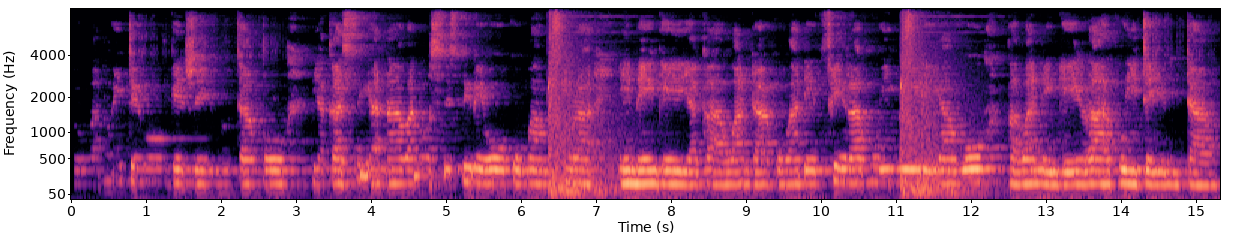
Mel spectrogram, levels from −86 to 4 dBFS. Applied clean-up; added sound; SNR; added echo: none; Boom; 12 dB; reverberation time 0.8 s.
